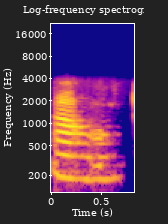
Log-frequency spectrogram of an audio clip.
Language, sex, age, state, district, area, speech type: Odia, female, 45-60, Odisha, Angul, rural, conversation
